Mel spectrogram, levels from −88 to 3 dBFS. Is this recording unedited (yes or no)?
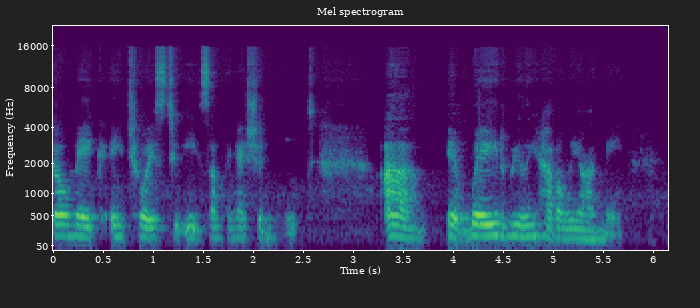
no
